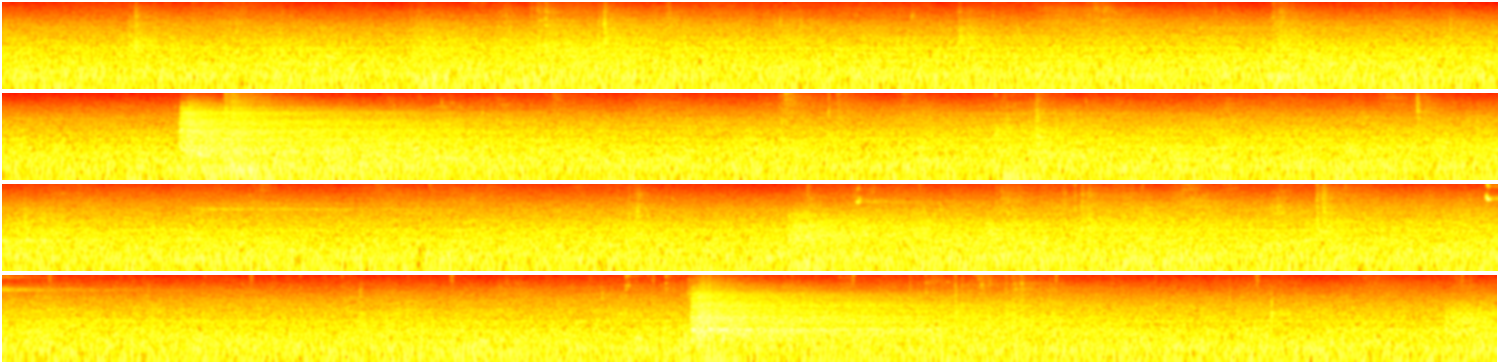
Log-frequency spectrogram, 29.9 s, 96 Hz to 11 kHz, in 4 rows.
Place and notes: Porto, Francisco de Sá Carneiro Airport, main hall - check-in line
main hall ambience. a line of passengers waiting for their check-in. muttered conversations. a guy cleaning the tops of the check-in stalls, throwing around roof panels.
3 October, 04:40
